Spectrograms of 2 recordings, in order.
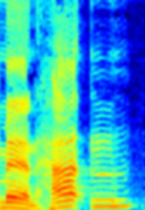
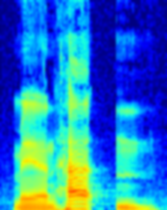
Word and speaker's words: Manhattan: So when an unstressed syllable begins with the letter T and ends with the letter N, we will usually make a reduction between the 2 letters and only pronounce the N sound.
